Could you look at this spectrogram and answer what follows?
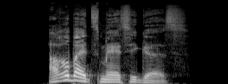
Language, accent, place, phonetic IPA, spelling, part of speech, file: German, Germany, Berlin, [ˈaʁbaɪ̯t͡smɛːsɪɡəs], arbeitsmäßiges, adjective, De-arbeitsmäßiges.ogg
- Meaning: strong/mixed nominative/accusative neuter singular of arbeitsmäßig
